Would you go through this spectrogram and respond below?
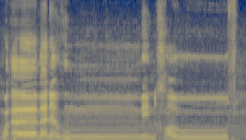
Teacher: اور یہاں میم ساکن میں اظہار ہوگا، میم مشدد میں غنہ ہوگا، نون ساکن میں اظہار ہوگا کیونکہ نون ساکن کے بعد حروف حلقی میں سے خا آ گئی ہے تو یہاں اظہار ہوگا، غنہ نہیں ہوگا.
